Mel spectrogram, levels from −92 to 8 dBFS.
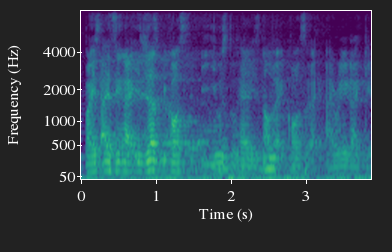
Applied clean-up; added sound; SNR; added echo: none; Buzz; 6 dB; reverberation time 2.2 s.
